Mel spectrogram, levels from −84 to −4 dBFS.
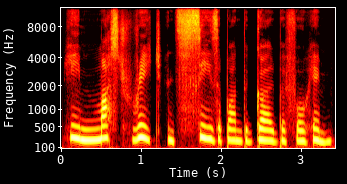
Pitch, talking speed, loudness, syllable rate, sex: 220 Hz, 175 wpm, -16 LUFS, 4.4 syllables/s, female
